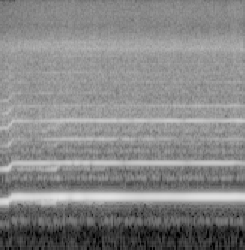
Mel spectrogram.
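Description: Background music: a flute starts a note with a short upward slide and then holds it steady.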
